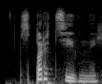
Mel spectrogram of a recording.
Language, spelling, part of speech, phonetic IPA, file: Russian, спортивный, adjective, [spɐrˈtʲivnɨj], Ru-спортивный.ogg
- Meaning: 1. sporting, sports, athletic 2. sporty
